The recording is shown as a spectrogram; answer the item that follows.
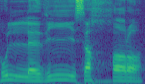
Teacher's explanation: الذي مد طبيعي بمقدار حركتان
